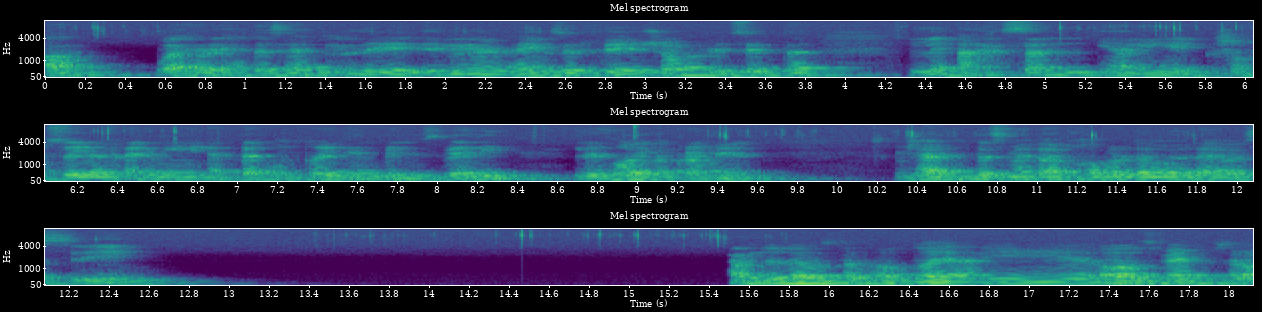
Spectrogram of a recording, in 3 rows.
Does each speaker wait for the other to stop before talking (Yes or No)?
Yes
